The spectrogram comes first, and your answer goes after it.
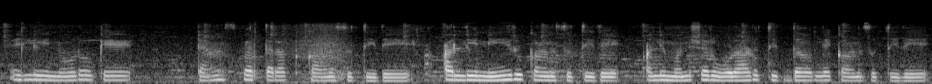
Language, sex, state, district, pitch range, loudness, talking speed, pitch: Kannada, female, Karnataka, Bellary, 180-200 Hz, -16 LUFS, 75 wpm, 190 Hz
